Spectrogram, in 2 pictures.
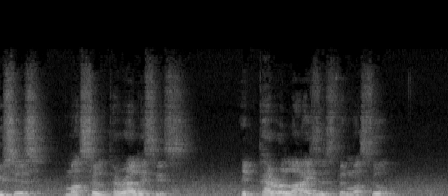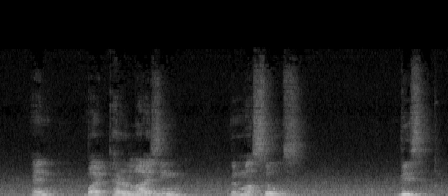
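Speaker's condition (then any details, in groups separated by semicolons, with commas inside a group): No condition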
